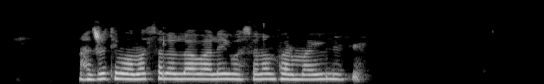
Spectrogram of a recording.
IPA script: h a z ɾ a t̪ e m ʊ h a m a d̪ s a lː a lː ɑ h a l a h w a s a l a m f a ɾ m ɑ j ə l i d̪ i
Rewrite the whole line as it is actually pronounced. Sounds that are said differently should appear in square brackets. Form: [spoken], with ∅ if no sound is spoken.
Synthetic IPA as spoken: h a z ɾ a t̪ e m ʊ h a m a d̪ s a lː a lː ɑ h a l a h w a s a l a m f a ɾ m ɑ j ə l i d̪ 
